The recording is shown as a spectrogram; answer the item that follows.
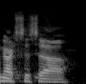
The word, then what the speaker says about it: Narcissa: And this is the first time you meet Narcissus. How do you say her name? – Narcissa. – Narcissa, whatever.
